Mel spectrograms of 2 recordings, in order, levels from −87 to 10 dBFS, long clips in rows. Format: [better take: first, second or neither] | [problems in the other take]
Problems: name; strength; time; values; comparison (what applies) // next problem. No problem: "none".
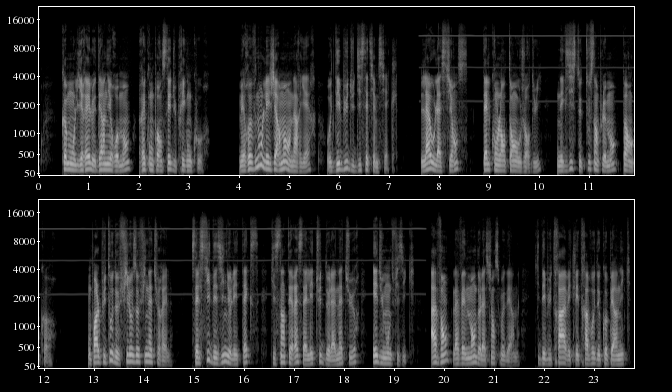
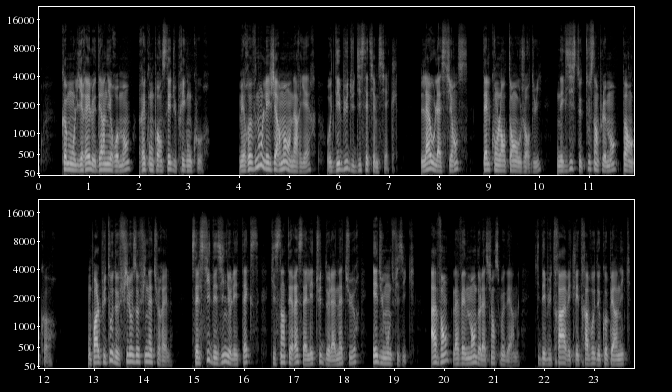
second | high-pitched whine; faint; from 7.5 to 20 s; 11 kHz, 20 dB below the speech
